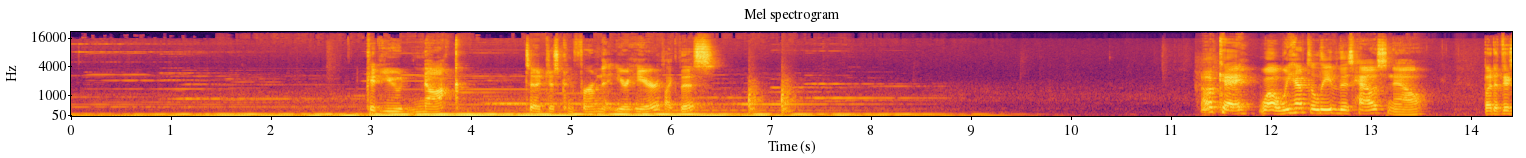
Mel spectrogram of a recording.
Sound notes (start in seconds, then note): 0.2 eerie music; 6.6 knocking; 8.1 eerie music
